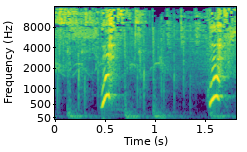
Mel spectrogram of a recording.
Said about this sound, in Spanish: es un ladrido de perro muy particular. ¿Cómo se dice en inglés? Dogs bark.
